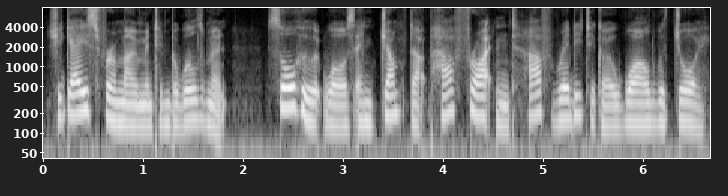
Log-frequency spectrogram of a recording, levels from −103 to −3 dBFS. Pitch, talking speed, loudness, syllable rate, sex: 155 Hz, 205 wpm, -18 LUFS, 5.1 syllables/s, female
